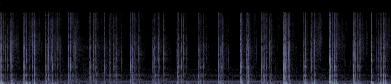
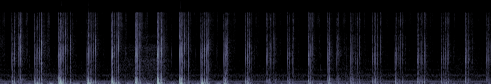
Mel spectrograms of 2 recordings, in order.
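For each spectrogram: First: hardcover book, tapped and scratched. Second: paper travel guide book, tapped.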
